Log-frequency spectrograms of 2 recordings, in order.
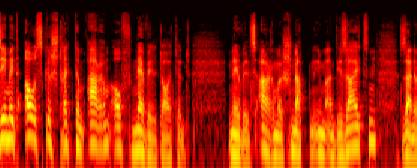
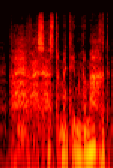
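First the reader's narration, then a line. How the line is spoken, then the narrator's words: Whisper. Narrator (German): flüsterte Harry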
